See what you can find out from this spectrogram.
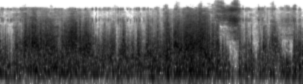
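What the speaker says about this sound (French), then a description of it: "Il y a beaucoup de vent." Strong gusting wind buffets the microphone on a desert trail during a long-distance thru-hike, a continuous loud rumbling roar that swells and dips for about three seconds with no voices.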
